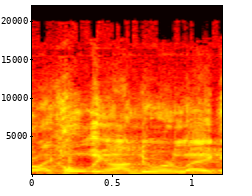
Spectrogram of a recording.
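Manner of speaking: ordinary delivery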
